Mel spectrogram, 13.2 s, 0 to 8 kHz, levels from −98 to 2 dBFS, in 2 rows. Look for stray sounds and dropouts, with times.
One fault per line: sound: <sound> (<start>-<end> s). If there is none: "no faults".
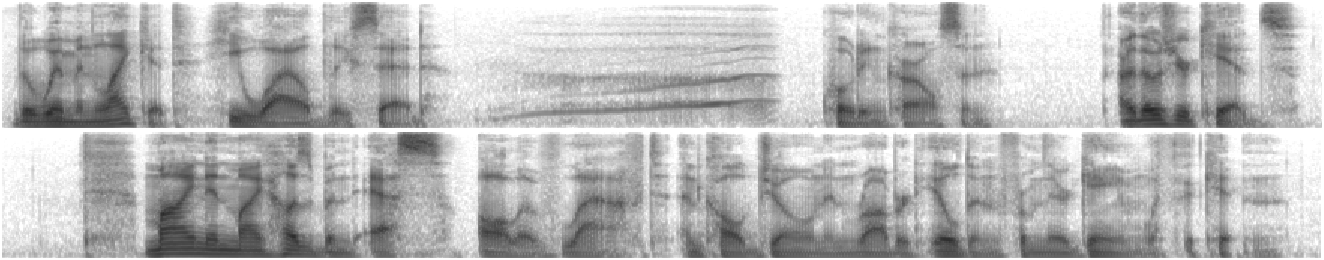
sound: breath (2.4-3.9 s)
